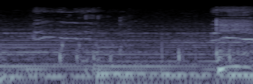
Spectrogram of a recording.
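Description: A cat meows in a couple of drawn-out, wavering calls, the last rising a little louder near the end, with no one talking over it.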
